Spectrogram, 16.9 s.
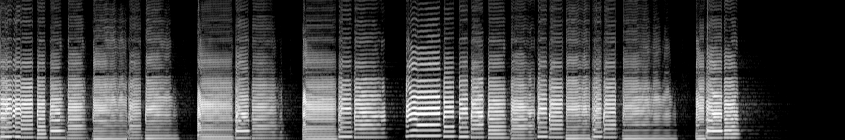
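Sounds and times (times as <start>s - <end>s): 
saxophone: 0.0s - 15.8s.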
